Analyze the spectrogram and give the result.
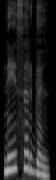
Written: ನೇಸರ್ಗಲ್

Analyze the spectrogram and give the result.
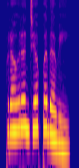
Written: ಪ್ರವ್ರಜ್ಯಪದವಿ

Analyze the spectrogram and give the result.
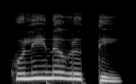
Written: ಕುಲೀನವೃತ್ತಿ

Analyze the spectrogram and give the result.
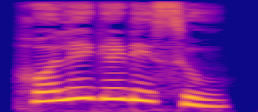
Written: ಹೊಲೆಗೆಡಿಸು

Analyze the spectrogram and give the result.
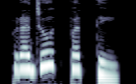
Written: ಪ್ರಜೋತ್ಪತ್ತಿ

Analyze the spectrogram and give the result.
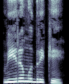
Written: ವೀರಮುದ್ರಿಕೆ

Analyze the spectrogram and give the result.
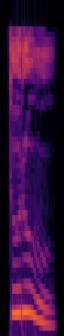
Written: ತುರುವು

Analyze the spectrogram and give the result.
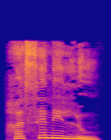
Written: ಹಾಸುನೂಲು

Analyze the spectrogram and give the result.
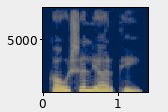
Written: ಕೌಶಲ್ಯಾರ್ಥಿ

